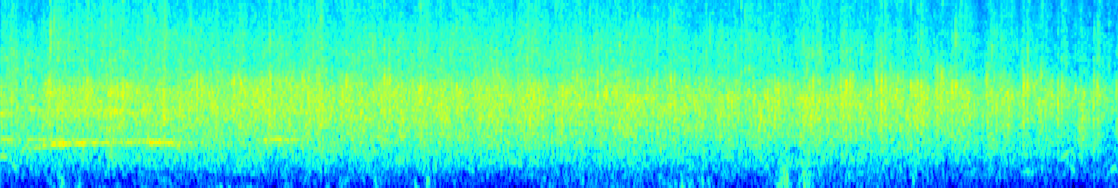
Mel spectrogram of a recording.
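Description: Sustained audience applause at a school convocation, even and dense clapping that holds steady for over eight seconds.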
